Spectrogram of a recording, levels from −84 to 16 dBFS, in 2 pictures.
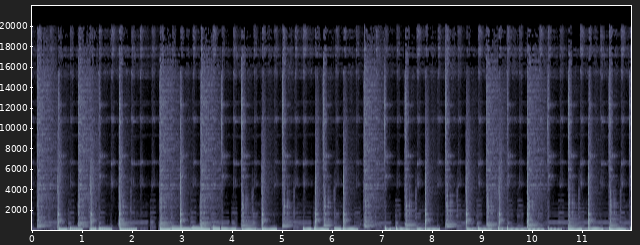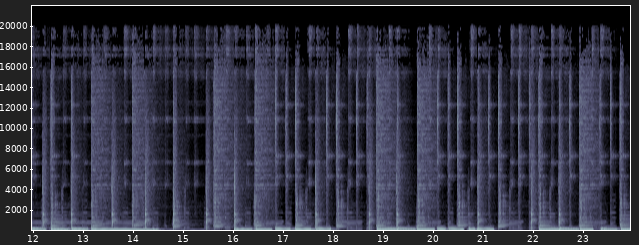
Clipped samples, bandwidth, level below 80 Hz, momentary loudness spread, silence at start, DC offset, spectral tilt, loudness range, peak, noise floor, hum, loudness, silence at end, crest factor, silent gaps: under 0.1%; over 20 kHz; -32 dBFS; 7 LU; 0 s; under 0.1%; -5 dB/octave; 4 LU; -2 dBFS; -43 dBFS; none; -22 LUFS; 0 s; 20 dB; none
